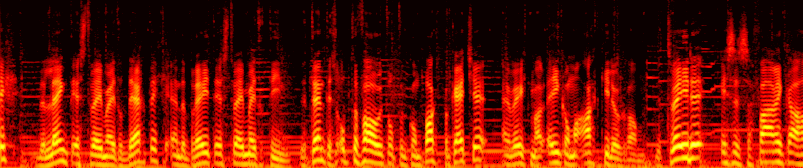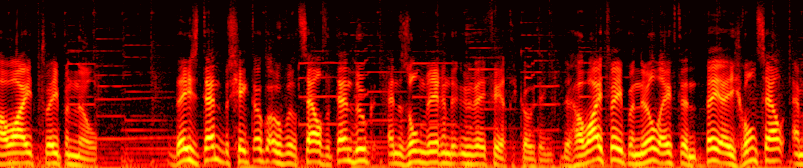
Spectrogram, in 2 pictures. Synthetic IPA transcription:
əx | dəlɛŋktəɪstʋejmejtəɹdɛrtəxɛndəbrejtɪstʋejmejtəɹtindətɛntɪsɔp̚təvɑwətɔtənkɔmpɑk̚t̚pakɛtjəɛnʋejxtmaːɹʔejnkɔmaːʔɑxtkiloχrɑ̰mdətʋejdəɪsdəsafaːrikaɦaʋɑjtʋejpɵntnɵlˠ | dejzətɛnt̚bəsxɪk̚towkowvəɹətsɛlˠvdətɛn̚dukɛndəzɔnʋɪːrɪndəyvejfɪːɹtəxkowtɪŋdəɦaʋɑjtʋejpɵntnɵlˠɦejftənpejejɣrɔntsɛlˠɛn

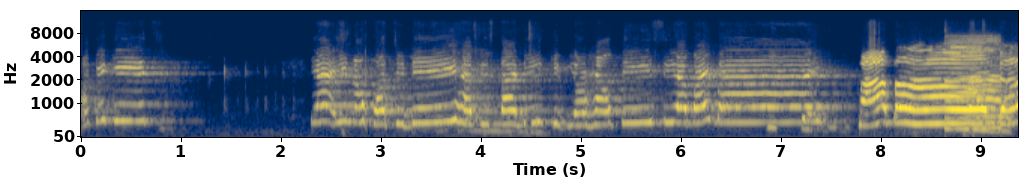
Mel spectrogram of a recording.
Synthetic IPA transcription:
ʔokekit | jajinofɔtudejɦɛftustadikipjɔɹɦɛlˠt̪isiabajba | pabə

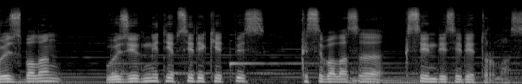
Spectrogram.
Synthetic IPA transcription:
wɵzbɑlˠɑŋ | wɵze̞ɡʲɪŋe̞t̪ʰe̞pse̞d̪e̞kʲʰe̞t̪̚pe̞s | kʲʰɪsɪbɑlˠɑsəkʲʰɪ̥se̞nd̪e̞se̞d̪e̞t̪ʰʊ̰ɾmɑ̰s

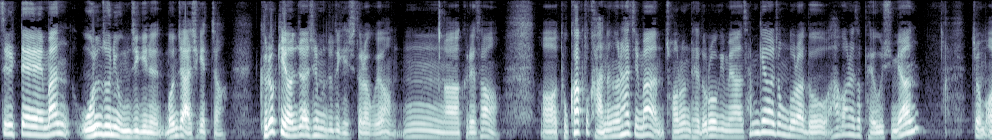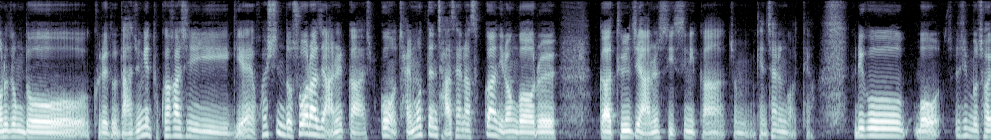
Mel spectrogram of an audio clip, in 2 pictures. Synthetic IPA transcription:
s͈ɯɭt͈e̞manoɾɯns̬ʰoɲiumd͡ʑiɡinɯnmʌnd͡ʑiaɕʰiɡe̞t̚t͡ɕ͈o | kɯɾʌkʰe̞jʌnd͡ʑuɦaɕʰinmbundɯɭdoke̞ɕʰidʌɾaɡojo | ʌkɯɾe̞sʰʌ | ʌ̰tokʰak̚t͈okanɯŋɯɭɦad͡ʑimant͡ɕʌnɯnte̞doɾoɡimjʌnsʰamɡewʌɭd͡ʑʌŋdoɾadohaɡwʌne̞s̬ʰʌpe̞uɕʰimjʌn | t͡ɕomʔʌ̰nɯd͡ʑʌŋdokɯɾe̞donad͡ʑuŋe̞tokʰakʰaɕ̬ʰiɡḭe̞̰ɸwʌɭɕ͈indʌsʰuʌɾɦad͡ʑia̰nɯɭk͈aɕʰi̥p̚k͈ot͡ɕaɭmot̚t͈we̞nt͡ɕa̰sʰe̞nasʰu̥p̚k͈aniɾʌnɡʌɾɯɭak͈atɯɭd͡ʑia̰nɯɭs͈uis͈ɯɲik͈a̰t͡ɕomke̞nt͡ɕʰanɯnɡʌk͈atʰe̞jokɯɾiɡomʌ̰ | aɕʰimʌt͡ɕʌ

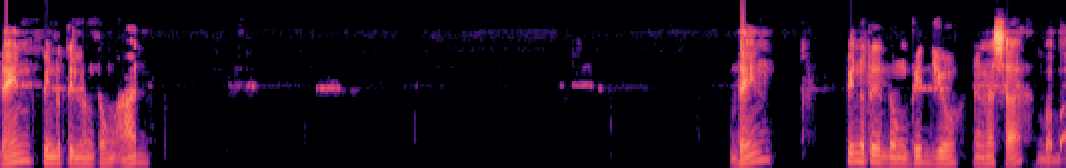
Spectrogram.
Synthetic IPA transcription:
d̪ɛnpɪnʊt̪ɪnlɐŋt̪ʊŋʔad̪̚ | d̪ɛjn | pɪnʊt̪ɪnt̪ʊŋvid̪jonɐnasababa̰

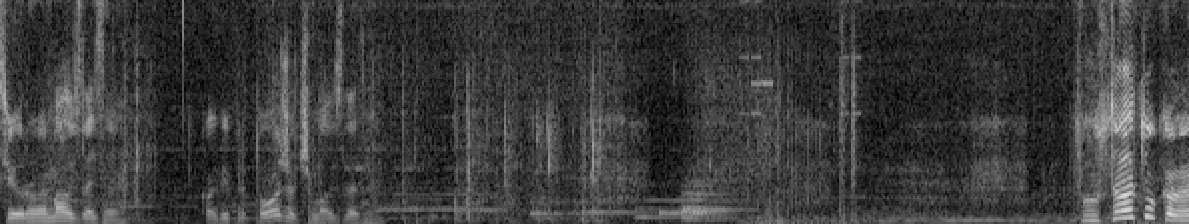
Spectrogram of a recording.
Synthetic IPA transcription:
siɡuɾnoemaloizlezne | kojibipɾet̪̚polˠoʒiot͡ʃemaloizlezne | post̪at̪uka

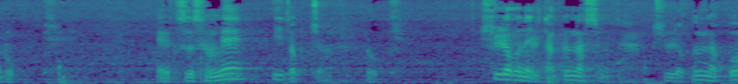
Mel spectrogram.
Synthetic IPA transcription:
ɯɾokʰe | ḛk̚s͈ɯsʰʌmepid͡ʑʌk̚t͡ɕ͈ʌ̰ɯɾo̰kʰe̥ | t͡ɕʰuʎːʌɡɯniɭt͈aŋk͈ɯnːas͈ɯmɲḭdat͡ɕʰuʎːʌk͈ɯnːat̚k͈o

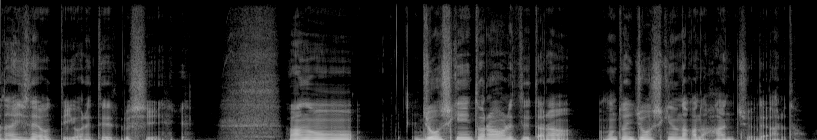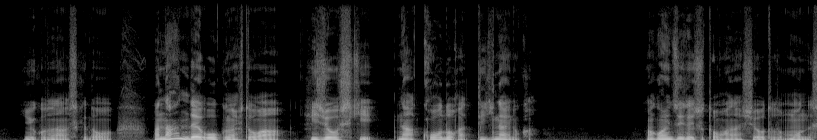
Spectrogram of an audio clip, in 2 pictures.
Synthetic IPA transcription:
d̪aiʑid̪ajo̞t̪ːe̞ḭβ̞aɾe̞t̪e̞ɾɯ̟ɕḭ | ano̞ | d͡ʑo̞ːɕi̥kʲiɲ̟it̪o̞ɾaβaɾe̞t̪eit̪a̰ɾʔa̰ | hont̪o̞ɲ̟iʑo̞ːɕi̥kʲino̞nakano̞hãɲ̟t͡ɕɨ̰ːd̪e̞̰ʔa̰ɾɯ̟t̪o̥ | jɯ̟ːko̞t̪o̞nã̰nd̪ske̞d̪o̞̰manãnd̪e̞ʔo̞ːkɯ̟no̞çi̥t̪o̞β̞a | çiʑo̞ːɕi̥kʲḭ | nakʰo̞ːd̪o̞ːɡad̪̥e̞kʲinaino̞̰kḁ | makoe̞ɲ̟it͡sɨit̪e̞t͡ɕo̞t̪ːoːɦanaɕijo̞ːt̪omõ̞̟ːnd̪es

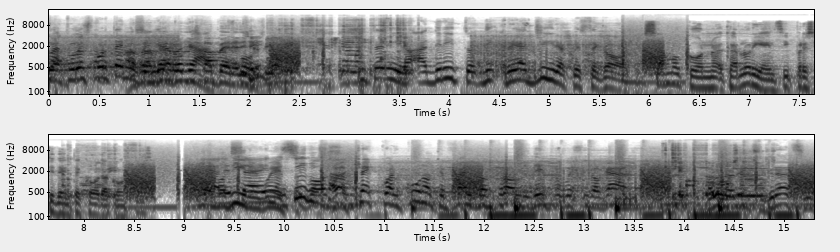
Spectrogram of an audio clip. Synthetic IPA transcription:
mat̪ːulosport̪ɛlːopːamosat̪abːɛːned̪i | ilt͡ʃit̪ːad̪iːnoad̪ːiɾit̪ːod̪iread͡ʒiːɾeakːwest̪ekɔ̰ːzesjaːmokonkarloɾjɛnt̪sipɾesid̪ɛnt̪ekɔːd̪akona̰s | amod̪iːɾewest̪it͡ʃɛkwalkuːnokefːaikont̪ɾɔlːid̪ent̪ɾokwest̪ilokalialːoːɾaɡɾasːje

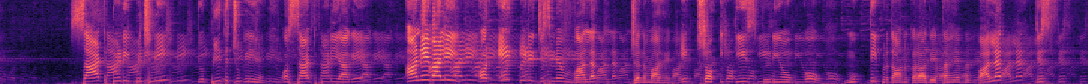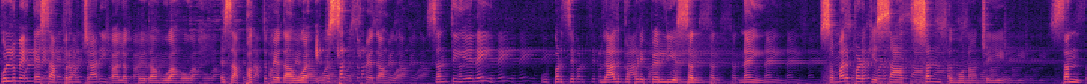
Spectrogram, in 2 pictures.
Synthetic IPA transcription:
saːʈʰpiːɽipɪt͡ʃʰlid͡ʒoːbʱiːt̪t͡ʃʊkiɦɛ̃ːɔːɾsaːʈʰpiːɽiaːɡəeaːneʋaːliɔːɾeːk̚piːɽid͡ʒɪsmẽʋaːlək | d͡ʒɐnʋaɦɛeːksɔʔɪkːiːspiːɽijõkomʊkt̪ipɾɐd̪aːnkɐɾad̪eːt̪aɦɛʋobaːləkd͡ʒɪs | kʊlmẽɛːsabɾəmt͡ʃaːɾibaːlək̚pɛːd̪aɦʊaɦoːɛːsabʱɐkt̪pɛːd̪aɦʊaʔeːksɐ̃nt̪pɛːd̪aɦʊa | sɐ̃nt̪jenɐɦĩ | uːpəɾselaːlkəpɽepɛːliesɐ̃nt̪nɐɦĩ | sɐməɾpəɽkesaːt̪ʰsɐ̃nt̪ɦoːnat͡ʃaːɦie | sɐ̃nt̪

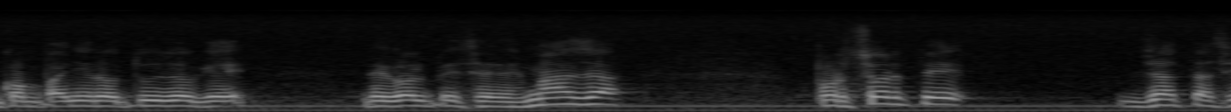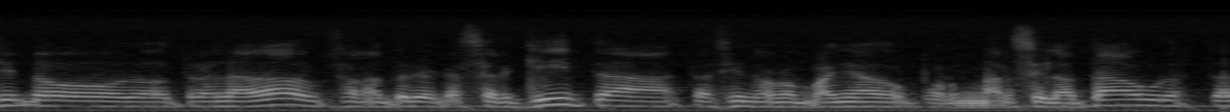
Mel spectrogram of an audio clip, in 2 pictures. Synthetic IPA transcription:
ŋko̞mpaɲeɾot̪uʒo̞ke | d̪eɣo̞lpeseð̞ezmaʒa | poɾsweɾt̪e | ʒaeht̪as̬jend̪ot̪ɾaslaðaðounsana̰t̪oɾjokaseɾkit̪aest̪asjend̪oako̞mpaɲað̞opoɾma̰ɾselat̪awɾoeht̪

